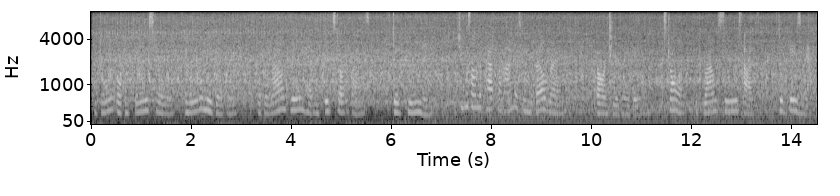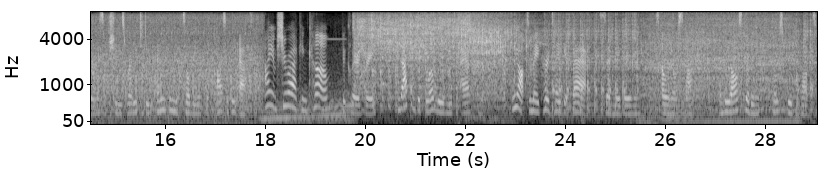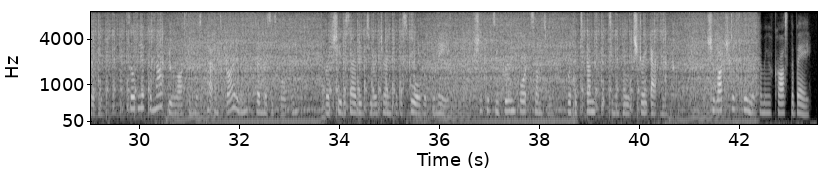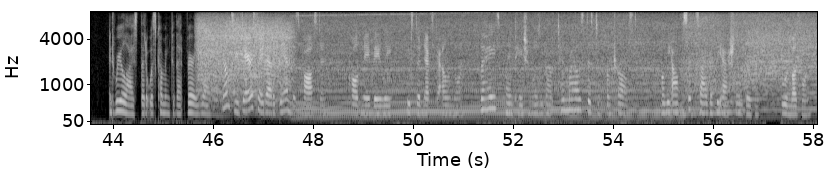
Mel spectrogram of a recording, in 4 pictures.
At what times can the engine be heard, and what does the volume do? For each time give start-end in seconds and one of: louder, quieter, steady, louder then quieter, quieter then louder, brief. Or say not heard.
0.0-42.5 steady
45.6-58.0 steady.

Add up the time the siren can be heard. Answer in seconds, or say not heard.
not heard.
